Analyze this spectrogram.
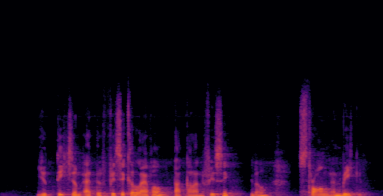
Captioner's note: speaking indonesian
